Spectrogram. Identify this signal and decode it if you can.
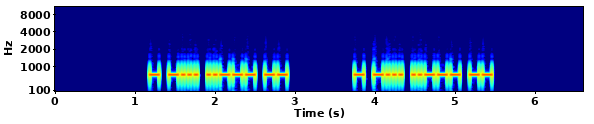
Morse code, heard as a keyed tone, about 32 wpm, 700 Hz. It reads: TB2M TB2M
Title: DXCC-100 Call Signs - 4 Characters - Repeated 2x - 30wpm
